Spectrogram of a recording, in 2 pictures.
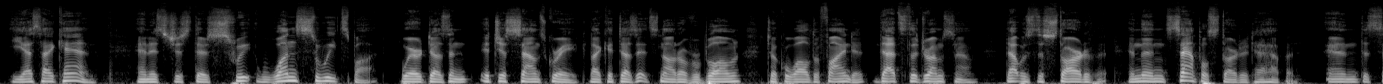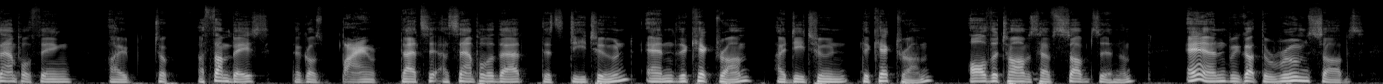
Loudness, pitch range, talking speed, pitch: -23 LUFS, 115-140 Hz, 190 wpm, 125 Hz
